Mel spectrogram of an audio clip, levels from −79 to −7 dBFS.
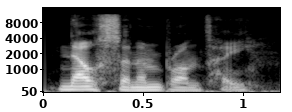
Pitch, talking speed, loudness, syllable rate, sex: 115 Hz, 150 wpm, -20 LUFS, 5.2 syllables/s, male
